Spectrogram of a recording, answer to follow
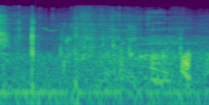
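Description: Splashing water as a hooked bass is reeled up to the side of an aluminium jon boat, with a sharp knock about a third of a second in. A short vocal exclamation near the end is the loudest moment.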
